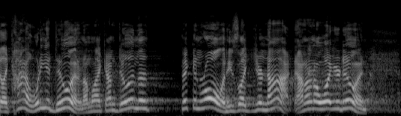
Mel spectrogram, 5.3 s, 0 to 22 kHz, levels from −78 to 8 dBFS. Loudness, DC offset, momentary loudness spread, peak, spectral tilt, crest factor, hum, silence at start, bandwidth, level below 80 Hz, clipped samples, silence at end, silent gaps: -26 LUFS; under 0.1%; 9 LU; -10 dBFS; -4 dB/octave; 16 dB; none; 0 s; 13 kHz; -76 dBFS; under 0.1%; 0.1 s; none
